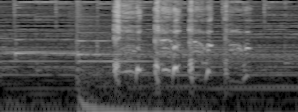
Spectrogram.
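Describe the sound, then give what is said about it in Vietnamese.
An ill woman lying in bed has a violent coughing fit, coughing up a little blood: a rapid, uneven run of harsh, hacking coughs that starts after a quiet opening and lasts about a second and a half. Low rumble underneath. “Tam Nương ở trên giường ho lên một trận sặc sụa rồi ngồi bật dậy”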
